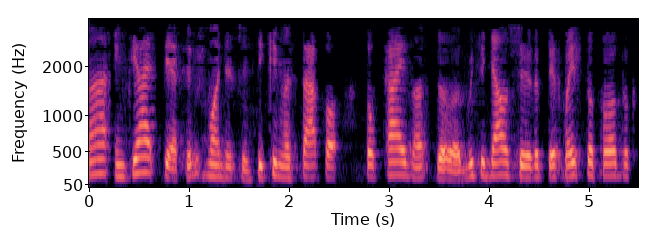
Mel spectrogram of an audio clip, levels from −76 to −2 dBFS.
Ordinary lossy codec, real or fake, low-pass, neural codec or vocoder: MP3, 16 kbps; fake; 3.6 kHz; codec, 16 kHz, 0.5 kbps, FunCodec, trained on LibriTTS, 25 frames a second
